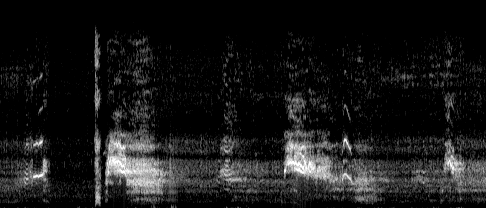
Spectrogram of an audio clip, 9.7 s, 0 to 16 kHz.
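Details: Young white storks still watched by their parents at a nest in Przygodzice, 24 July 2021: a sharp click, then long hoarse, hissing wheezes in swelling bouts about every four seconds.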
